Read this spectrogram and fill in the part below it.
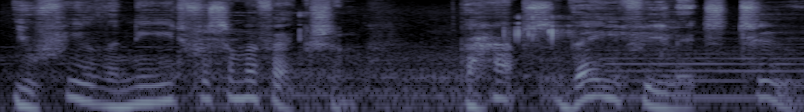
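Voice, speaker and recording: A man narrating a fantasy video game in a measured, dramatic storytelling manner. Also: fairly high pitch, expressive, gravelly, music in the background. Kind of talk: scripted narration.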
